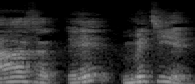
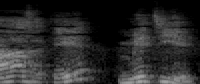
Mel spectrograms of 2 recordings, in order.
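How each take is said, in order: The two takes are said the same way.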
